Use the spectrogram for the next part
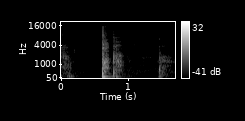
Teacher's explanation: It's an unvoiced sound. So we don't want to feel it on our vocal cords.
